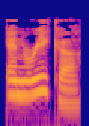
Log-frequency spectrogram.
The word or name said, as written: enrica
